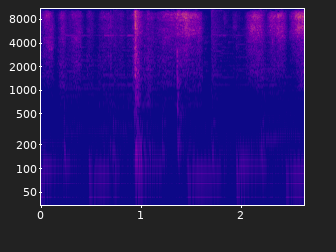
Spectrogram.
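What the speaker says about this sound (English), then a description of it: "So go ahead and just start rubbing. You want to use, if you have one like this from Walthers, you want to use the abrasive side" Walthers abrasive cleaning pad rubbed back and forth along model railroad track rails, a steady close scratchy scrubbing with rhythmic strokes.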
